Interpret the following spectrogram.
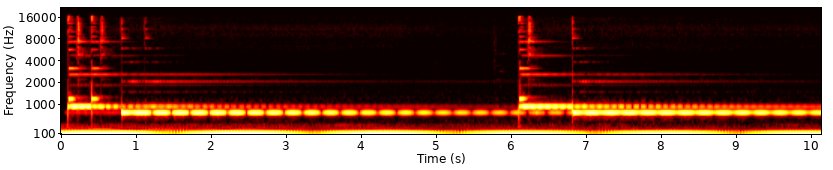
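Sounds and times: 
long bell tones: 0.1s - 10.1s.

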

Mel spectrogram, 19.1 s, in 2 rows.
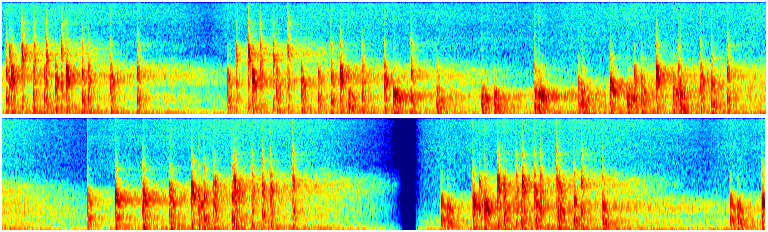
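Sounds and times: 
knocking thread noise: 0.0s - 2.1s, 2.7s - 9.7s, 10.6s - 13.5s, 15.0s - 17.4s, 18.6s - 19.0s.

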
